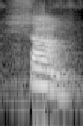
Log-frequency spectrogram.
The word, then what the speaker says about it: psalm: फिर आप देखिए एस के पहले आ रहा हो, जैसे PSALM, ये पढ़ा जाएगा शाम।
